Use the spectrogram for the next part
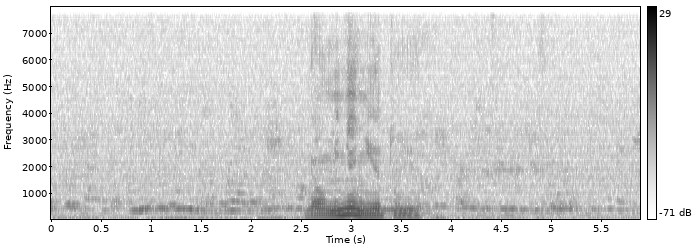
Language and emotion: Russian, sad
